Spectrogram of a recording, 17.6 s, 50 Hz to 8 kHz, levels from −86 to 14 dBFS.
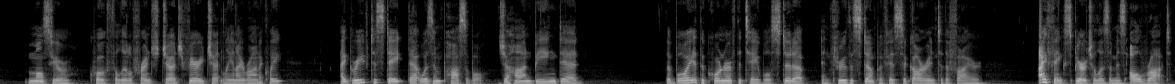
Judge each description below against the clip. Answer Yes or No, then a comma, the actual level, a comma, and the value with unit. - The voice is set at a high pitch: No, medium, 165 Hz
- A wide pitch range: No, average, 3.3 semitones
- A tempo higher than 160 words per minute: No, average, 155 wpm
